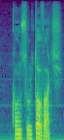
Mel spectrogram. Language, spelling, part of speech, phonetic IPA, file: Polish, konsultować, verb, [ˌkɔ̃w̃sulˈtɔvat͡ɕ], Pl-konsultować.ogg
